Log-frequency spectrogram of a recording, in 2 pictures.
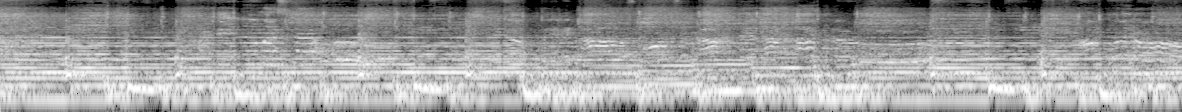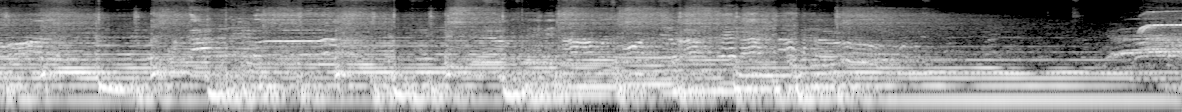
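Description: Live rock band playing an instrumental passage: electric guitars, bass and drums, loud in a large hall. A few seconds before the end the drums drop out and a low note is held.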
